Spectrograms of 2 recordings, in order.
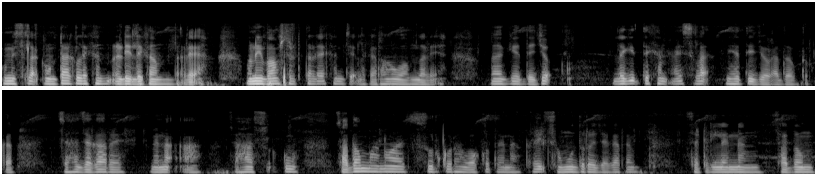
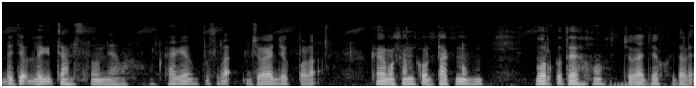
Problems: constant background noise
